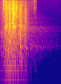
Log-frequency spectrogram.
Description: Foley Action Armour Jump; Player; Deora Armour

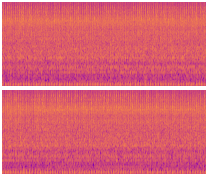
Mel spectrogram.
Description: Asteroid Winch Engine Loop; Warframe; Ambience; Grineer Asteroid

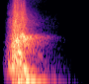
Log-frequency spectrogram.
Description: Staff Swing; Warframe

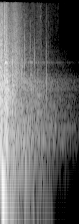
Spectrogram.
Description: Run Bone, Footsteps; Characters; Operator

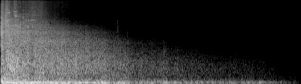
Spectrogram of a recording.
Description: Fortress Shrapnel Explosion; Ambience; Gameplay; Warframe; Grineer

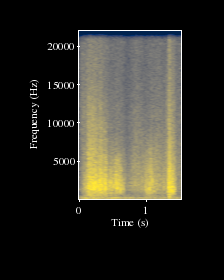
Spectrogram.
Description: Catbrow Foley Idle Roll; Warframe

